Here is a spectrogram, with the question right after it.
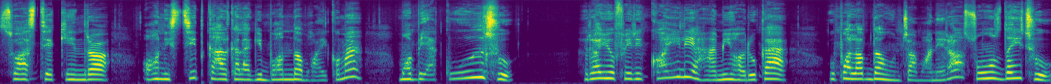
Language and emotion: Nepali, fearful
